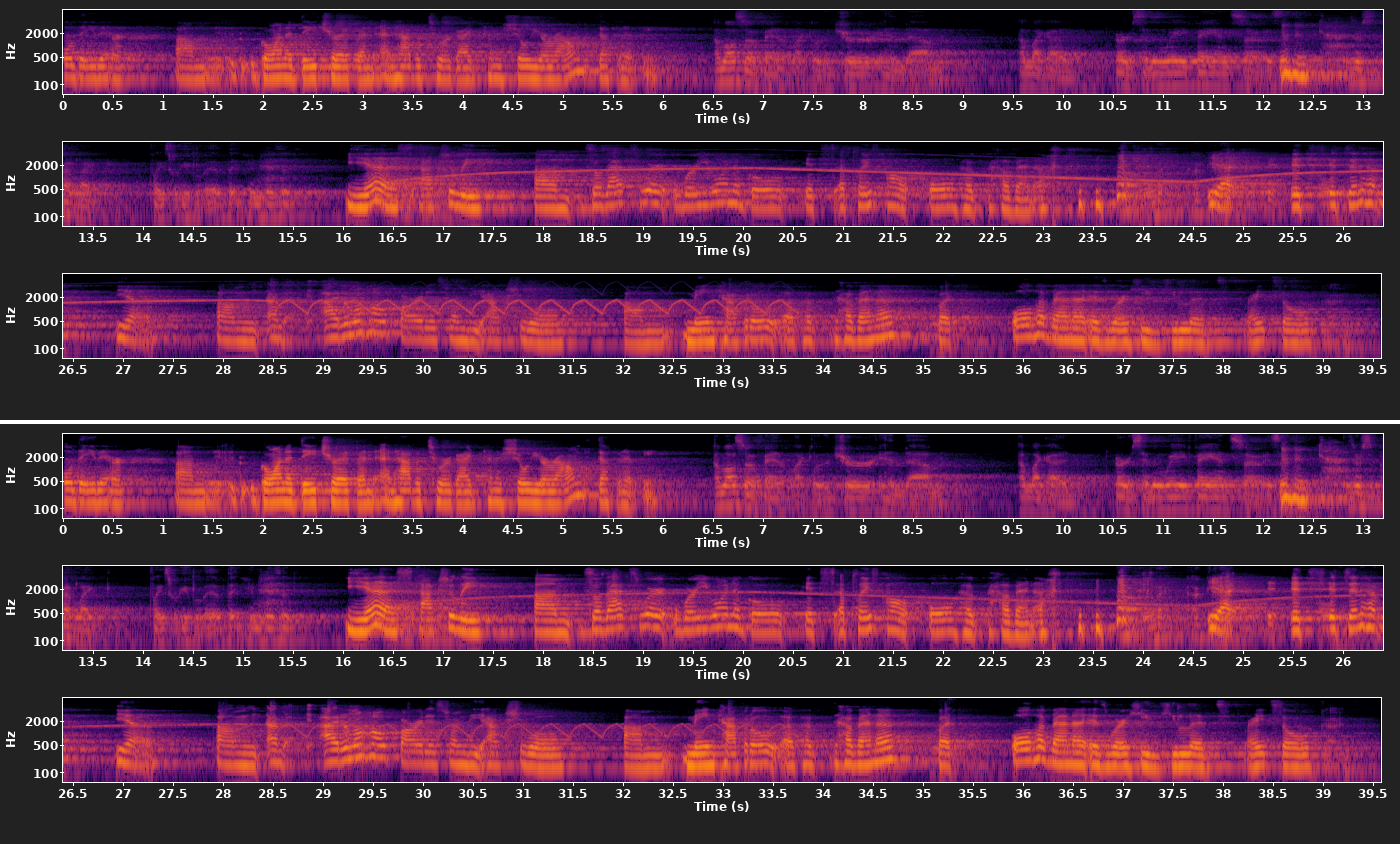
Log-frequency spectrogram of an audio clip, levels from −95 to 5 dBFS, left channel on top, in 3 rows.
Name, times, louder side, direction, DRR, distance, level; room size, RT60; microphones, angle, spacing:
voice 1, 0.0-6.0 12.2-12.4 12.7-12.8 16.0-17.4 17.9-23.2 23.5-23.8 24.6-24.9 25.2-26.4 26.9-27.3 27.9-31.4 32.0-35.3 35.9-38.9, right 3 dB, 85° right, 8 dB, 0.8 m, -30 dB
voice 2, 6.5-8.8 9.5-10.1 10.5-12.3 12.8-13.6 14.1-15.6 16.6-17.1 23.7-24.9 25.8-26.0 35.1-35.4 38.7-39.3, right 2 dB, 50° right, 5 dB, 1.8 m, -41 dB
Motor vehicle (road) / Siren, 16.4-33.8, left 5 dB, 80° left, 1.0 m, -47 dB
30.0 x 26.5 x 6.7 m, 2.8 s
head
